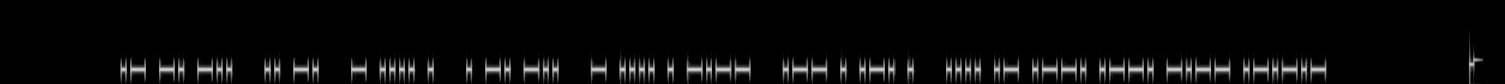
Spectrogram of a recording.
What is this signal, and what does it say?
Morse code, heard as a keyed tone, about 25 wpm, 700 Hz. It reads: AND IN THE END THEY WERE HAPPY.
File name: practice / 25wpm / Sentences with 2-Word Phrases - 25wpm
